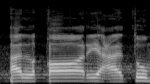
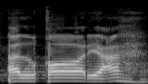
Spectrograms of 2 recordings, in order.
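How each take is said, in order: First: The word ends with a t sound plus vowel. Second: The word ends with an h sound. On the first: The speaker carries on without stopping. "We are saying the ta and ignoring the ha" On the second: The speaker comes to a full stop. "Ta is gone"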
